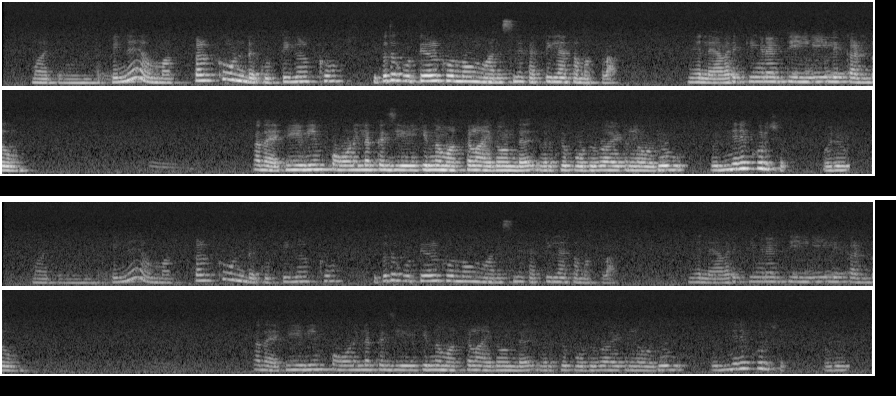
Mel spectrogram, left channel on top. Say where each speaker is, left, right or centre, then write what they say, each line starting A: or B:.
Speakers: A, on the left; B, on the left.
A: മാറ്റങ്ങളുണ്ട്
B: ഉം
A: പിന്നെ മക്കൾക്ക
B: ആഹ്
A: ഉണ്ട്
B: ആഹ്
A: കു
B: ആഹ്
A: ട്ടികൾക്കും ഇപ്പത്തെ കുട്ടികൾക്കൊന്നും
B: ഉം
A: മനസ്സിന് കട്ടില്ലാത്ത മക്കളാ അല്ലേ
B: അത്
A: അവർക്ക
B: അതില്ല
A: ഇങ്ങനെ
B: അതില്ല
A: ടിവിൽ
B: നമ്മള്
A: കണ്ടും
B: ഉം
A: അതെ ടിവും
B: ന
A: ഫോണിലൊക്കെ
B: നമ്മൾക്ക്
A: ജീവിക്കുന്ന
B: ന
A: മക്ക മക്കളായതുകൊണ്ട് ഇവർക്ക് പൊതുവായിട്ടുള്ള ഒരു
B: ആഹ്
A: ഒന്നിനെ കുറിച്ചും ഒരു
